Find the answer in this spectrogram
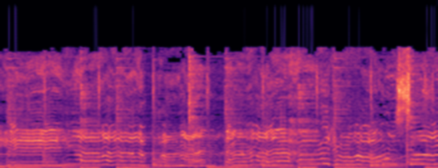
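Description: Nepali lok dohori folk song: a woman singing a wavering, ornamented melody over a pulsing low bass beat and folk accompaniment.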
